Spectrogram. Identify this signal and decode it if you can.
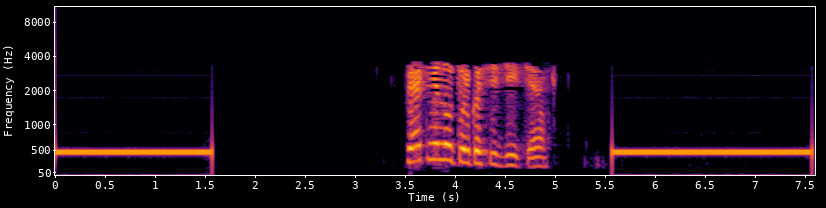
Ringback tone (North America), 440 + 480 Hz, with speech.
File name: c61bfc0d-7b87-4d0f-8f73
